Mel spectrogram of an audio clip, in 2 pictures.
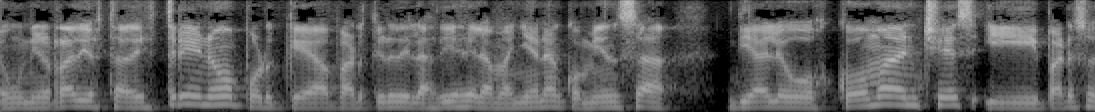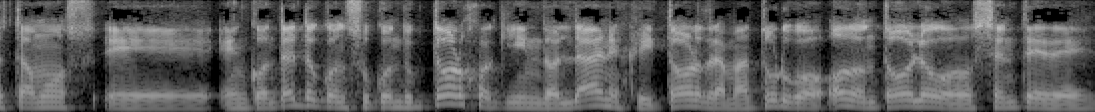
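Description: A man hosting a radio interview in an easygoing way, with hesitant fillers. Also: mid-range voice. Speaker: radio host.

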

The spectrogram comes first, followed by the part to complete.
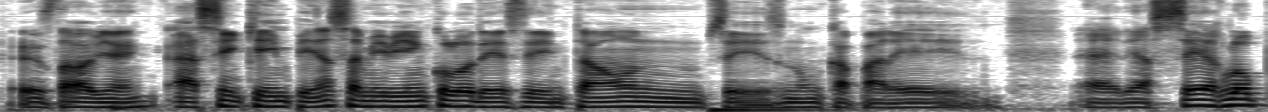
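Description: Low-voiced Congolese man, halting speech. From Democratic Republic of the Congo. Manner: halting, self-correcting, searching for words. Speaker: guest, capoeira practitioner. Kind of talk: interview answers.

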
